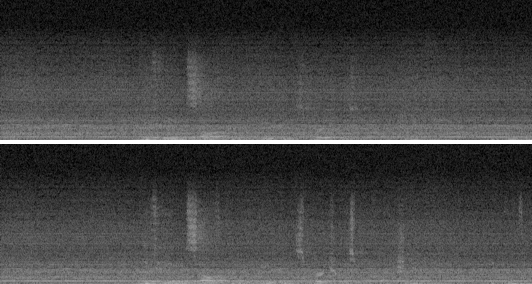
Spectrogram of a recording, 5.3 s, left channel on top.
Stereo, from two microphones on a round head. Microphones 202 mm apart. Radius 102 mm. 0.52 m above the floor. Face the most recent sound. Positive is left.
turn(degrees=-60)  # may be behind; listen again after turning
